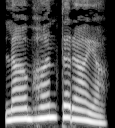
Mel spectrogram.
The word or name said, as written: ಲಾಭಾಂತರಾಯ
